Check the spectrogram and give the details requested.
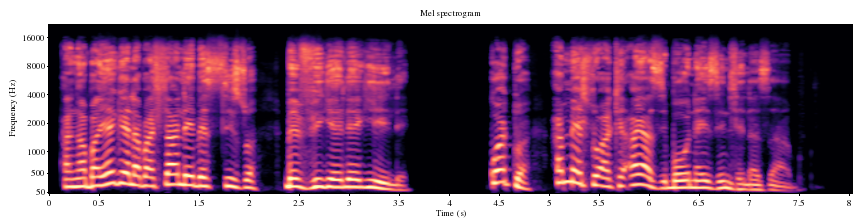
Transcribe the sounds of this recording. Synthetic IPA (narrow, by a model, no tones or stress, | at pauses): aŋaβajɛɣɛlaβaɬalɛβesizwa | βeviɣɛleɣiːlɛ | ɣɔd̥ʱwa | amɛɬɔakʰɛʔajaziβɔnaizind͡ɮʱɛlaza̰ːβɔ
